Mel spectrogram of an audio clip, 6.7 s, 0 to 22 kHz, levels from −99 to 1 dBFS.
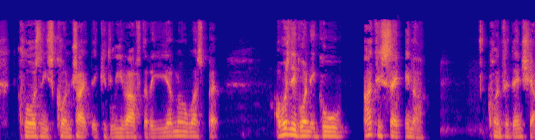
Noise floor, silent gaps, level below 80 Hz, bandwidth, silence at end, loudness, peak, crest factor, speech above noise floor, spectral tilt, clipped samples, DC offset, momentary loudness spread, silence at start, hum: -64 dBFS; 4.46-4.54 s; -64 dBFS; 12.5 kHz; 0 s; -26 LUFS; -8 dBFS; 20 dB; 38 dB; -3.5 dB/octave; under 0.1%; under 0.1%; 14 LU; 0 s; none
